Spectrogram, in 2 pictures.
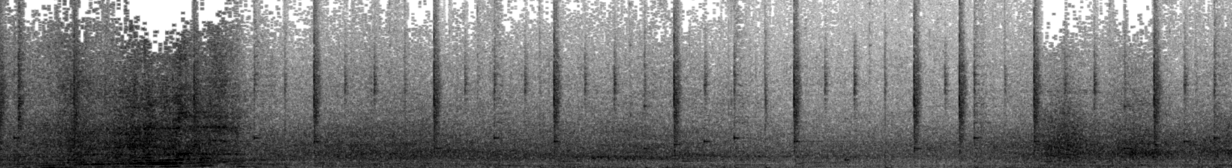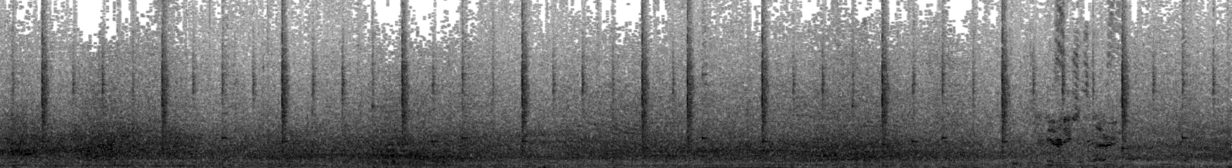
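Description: A car accelerating past, its engine note rising in pitch over the first few seconds; then steady street traffic noise.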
